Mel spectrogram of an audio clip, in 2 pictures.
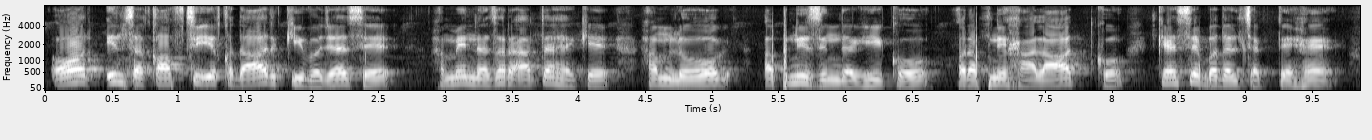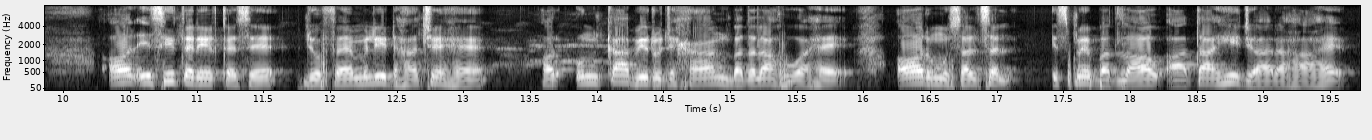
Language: Urdu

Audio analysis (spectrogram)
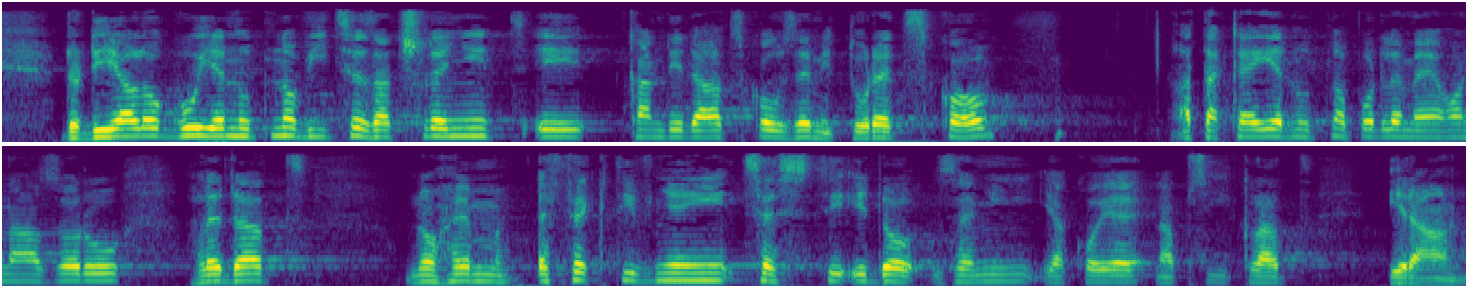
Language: Czech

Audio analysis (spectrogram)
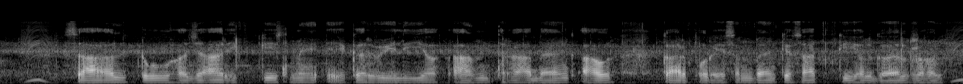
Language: Bhojpuri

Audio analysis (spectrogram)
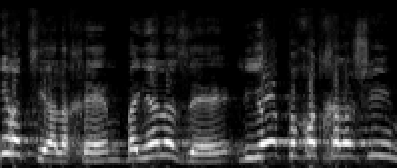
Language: Hebrew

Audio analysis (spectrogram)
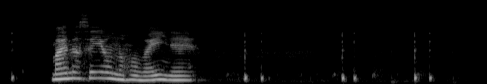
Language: Japanese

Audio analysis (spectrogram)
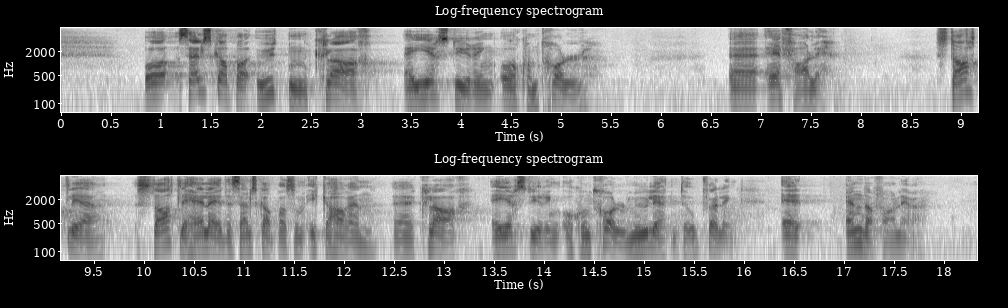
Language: Norwegian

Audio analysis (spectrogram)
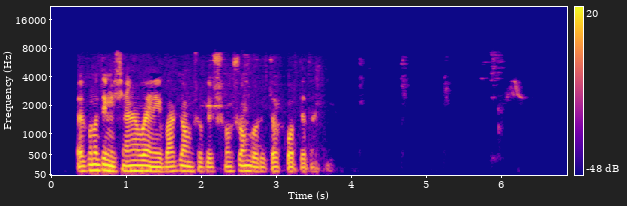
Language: Bangla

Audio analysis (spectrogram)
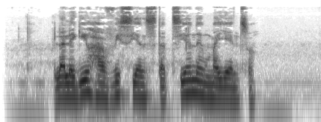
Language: Esperanto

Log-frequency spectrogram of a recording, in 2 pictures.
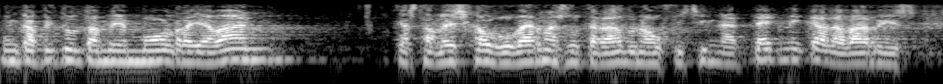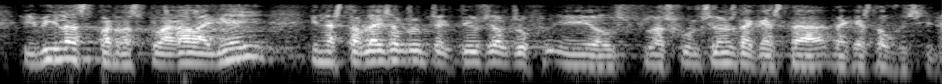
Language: Catalan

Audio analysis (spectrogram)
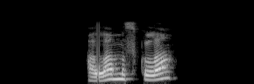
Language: Mari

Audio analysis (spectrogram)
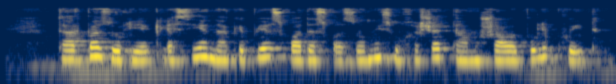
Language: Georgian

